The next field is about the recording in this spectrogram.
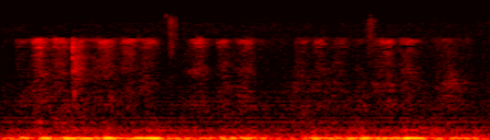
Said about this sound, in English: Albert Kelly. I'm going to write that down.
